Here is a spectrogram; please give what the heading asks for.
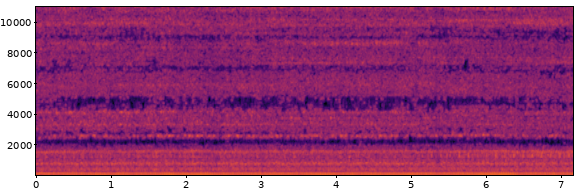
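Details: Chevrolet Blazer, cold idle the morning after its timing belt and alternator belt were replaced: thin, squeal-like whine over the low engine rumble; abnormal engine noise at cold idle.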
